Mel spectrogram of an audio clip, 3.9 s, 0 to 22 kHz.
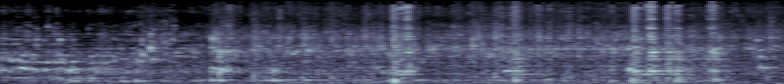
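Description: The toilet of a 1957 Peerless Forward Trap trailer flushes with a soft, steady rush and trickle of water, faint and continuous with small gurgles and clicks throughout.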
